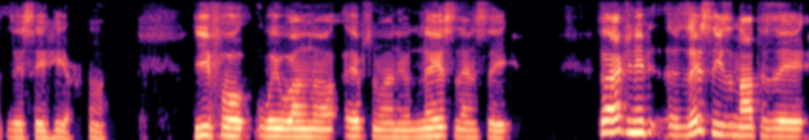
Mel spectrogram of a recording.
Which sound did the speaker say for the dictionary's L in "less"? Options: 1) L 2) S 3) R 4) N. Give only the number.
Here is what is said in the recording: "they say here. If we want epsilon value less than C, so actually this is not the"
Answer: 4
